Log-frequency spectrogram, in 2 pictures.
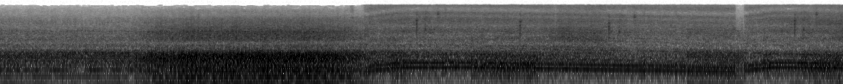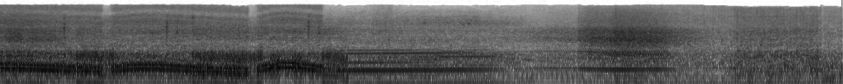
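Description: A bus engine drones and revs, its pitch rising and falling as it shifts gears.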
